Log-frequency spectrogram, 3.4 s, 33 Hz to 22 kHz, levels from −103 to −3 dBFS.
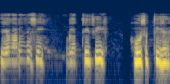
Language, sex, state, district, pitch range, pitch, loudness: Hindi, male, Uttar Pradesh, Muzaffarnagar, 185-205 Hz, 195 Hz, -19 LUFS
